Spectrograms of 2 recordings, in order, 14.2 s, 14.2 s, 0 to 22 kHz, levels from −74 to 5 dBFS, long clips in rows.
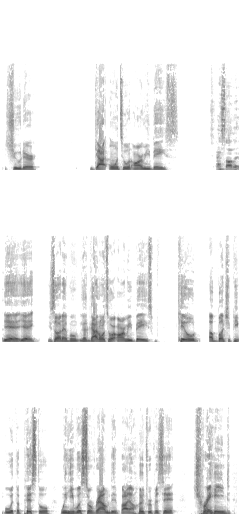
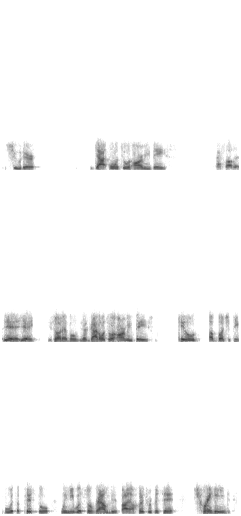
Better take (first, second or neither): first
